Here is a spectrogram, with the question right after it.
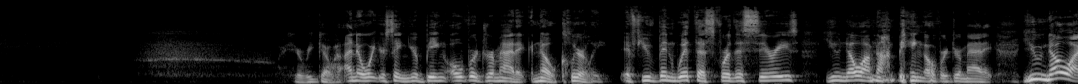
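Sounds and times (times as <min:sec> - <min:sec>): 
deep breath: 0:00.0 - 0:02.9, 0:10.0 - 0:10.2
speech: 0:02.9 - 0:10.7.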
